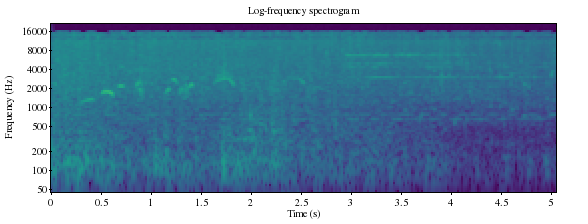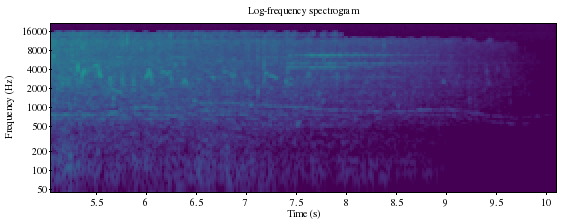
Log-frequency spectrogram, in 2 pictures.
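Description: Closing background soundscape of water-like rushing noise with short chirps over a low rumble, fading out steadily to silence about eight and a half seconds in.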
